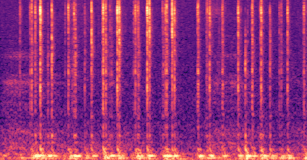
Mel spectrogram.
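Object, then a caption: Flat glass pane. Long nails tap rapidly across a flat, clear glass sheet laid over lace fabric, making a quick run of short, bright clicks that die away almost instantly. A steady low hum sits beneath the tapping throughout.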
